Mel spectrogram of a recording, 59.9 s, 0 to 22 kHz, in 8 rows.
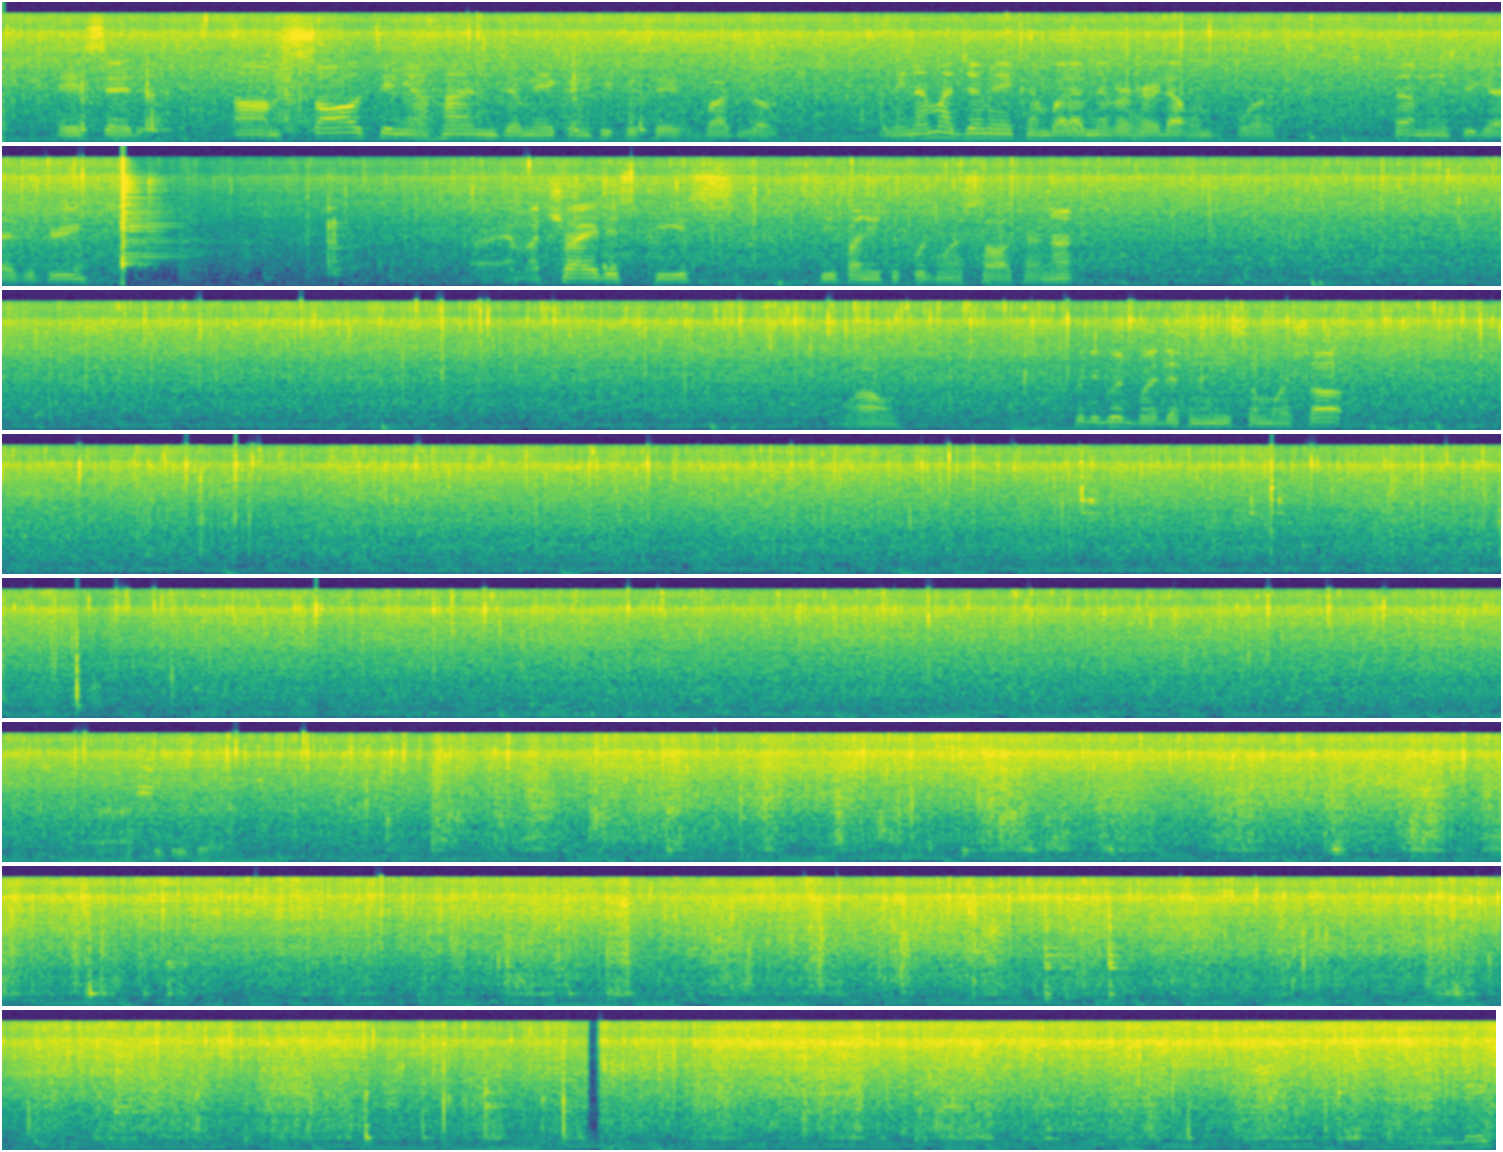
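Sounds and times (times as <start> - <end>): wooden spatula scraping a pan: 0.0 - 6.1, 38.9 - 59.9
crawfish sizzling in a skillet: 0.0 - 59.9.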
